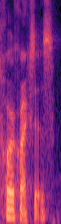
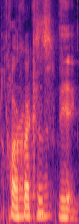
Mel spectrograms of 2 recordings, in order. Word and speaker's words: Horcruxes: from the original founders to put as his Horcruxes.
